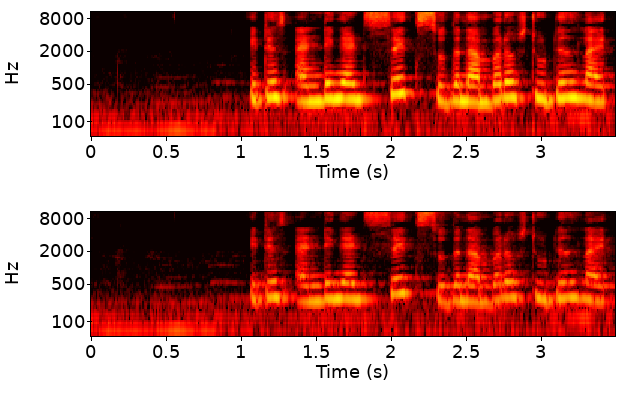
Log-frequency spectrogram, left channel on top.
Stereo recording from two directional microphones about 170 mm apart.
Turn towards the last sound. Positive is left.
turn(degrees=45)  # may be behind; listen again after turning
